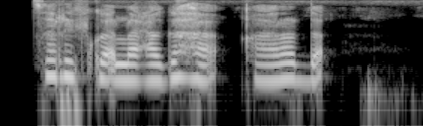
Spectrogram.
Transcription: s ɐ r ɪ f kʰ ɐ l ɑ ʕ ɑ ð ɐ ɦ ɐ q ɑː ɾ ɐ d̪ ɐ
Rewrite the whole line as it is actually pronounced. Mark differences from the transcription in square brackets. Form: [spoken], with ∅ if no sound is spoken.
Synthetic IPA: s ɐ r ɪ f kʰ ɐ l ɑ ʕ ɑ [ɣ] ɐ ɦ ɐ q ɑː ɾ ɐ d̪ ɐ

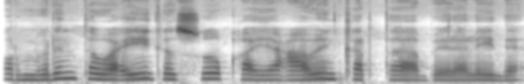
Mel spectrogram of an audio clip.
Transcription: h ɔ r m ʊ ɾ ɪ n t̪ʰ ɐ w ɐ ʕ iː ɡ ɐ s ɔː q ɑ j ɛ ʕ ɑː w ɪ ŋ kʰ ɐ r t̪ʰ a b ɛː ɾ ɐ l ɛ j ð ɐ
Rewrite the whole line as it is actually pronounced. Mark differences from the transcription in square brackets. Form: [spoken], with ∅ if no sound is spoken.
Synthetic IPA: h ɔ r m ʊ ɾ ɪ n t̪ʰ ɐ w [ɑ] ʕ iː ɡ ɐ s [uː] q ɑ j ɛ ʕ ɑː w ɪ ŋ kʰ ɐ r t̪ʰ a b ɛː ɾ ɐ l ɛ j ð ɐ

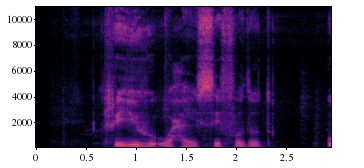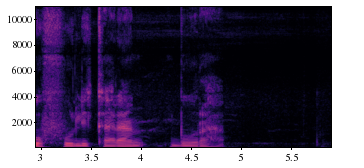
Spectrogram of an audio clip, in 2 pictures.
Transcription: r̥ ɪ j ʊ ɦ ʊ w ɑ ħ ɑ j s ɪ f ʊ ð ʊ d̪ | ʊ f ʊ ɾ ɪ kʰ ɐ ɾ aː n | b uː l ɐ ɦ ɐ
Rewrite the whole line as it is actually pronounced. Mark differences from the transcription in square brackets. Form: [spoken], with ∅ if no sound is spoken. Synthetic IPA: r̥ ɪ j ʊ ɦ ʊ w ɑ ħ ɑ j s ɪ f ʊ ð ʊ d̪ | ʊ f ʊ [l] ɪ kʰ ɐ ɾ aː n | b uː [ɾ] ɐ ɦ ɐ

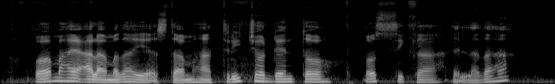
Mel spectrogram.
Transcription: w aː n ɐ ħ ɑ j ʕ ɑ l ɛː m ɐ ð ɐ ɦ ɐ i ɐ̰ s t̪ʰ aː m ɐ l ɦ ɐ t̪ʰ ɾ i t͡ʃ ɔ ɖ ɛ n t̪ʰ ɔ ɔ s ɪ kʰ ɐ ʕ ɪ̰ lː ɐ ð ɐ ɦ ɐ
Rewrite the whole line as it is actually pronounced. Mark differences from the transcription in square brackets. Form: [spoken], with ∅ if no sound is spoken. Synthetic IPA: w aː [m] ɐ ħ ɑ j ʕ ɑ l [aː] m ɐ ð ɐ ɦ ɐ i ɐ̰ s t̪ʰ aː m ɐ [∅] ɦ ɐ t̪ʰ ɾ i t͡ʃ ɔ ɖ ɛ n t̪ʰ ɔ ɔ s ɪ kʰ ɐ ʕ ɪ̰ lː ɐ ð ɐ ɦ ɐ

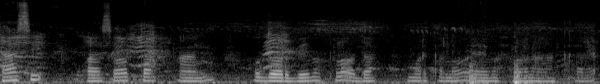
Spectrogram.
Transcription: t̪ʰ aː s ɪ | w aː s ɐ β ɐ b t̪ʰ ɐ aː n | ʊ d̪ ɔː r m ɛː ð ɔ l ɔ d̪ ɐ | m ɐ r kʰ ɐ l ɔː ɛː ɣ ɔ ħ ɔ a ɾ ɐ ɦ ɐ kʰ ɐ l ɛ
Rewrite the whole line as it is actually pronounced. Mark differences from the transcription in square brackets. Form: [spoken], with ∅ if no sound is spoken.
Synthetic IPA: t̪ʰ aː s ɪ | w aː s ɐ β ɐ b t̪ʰ ɐ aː n | ʊ d̪ ɔː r [b] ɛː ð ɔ l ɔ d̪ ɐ | m ɐ r kʰ ɐ l ɔː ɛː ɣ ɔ ħ ɔ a [l] ɐ ɦ ɐ kʰ ɐ l ɛ

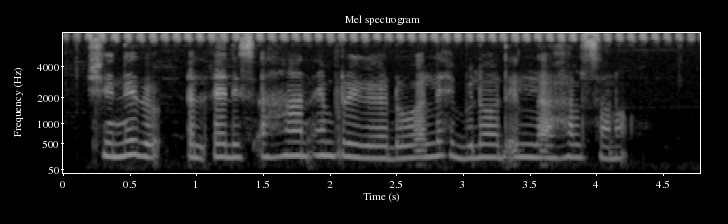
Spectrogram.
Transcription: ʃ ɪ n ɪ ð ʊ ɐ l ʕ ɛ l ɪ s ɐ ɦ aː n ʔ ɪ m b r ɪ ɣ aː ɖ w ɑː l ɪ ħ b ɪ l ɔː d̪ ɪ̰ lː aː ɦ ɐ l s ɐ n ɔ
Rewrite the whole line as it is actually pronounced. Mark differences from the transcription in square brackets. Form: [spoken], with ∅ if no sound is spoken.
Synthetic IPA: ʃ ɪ n ɪ ð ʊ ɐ l ʕ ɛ l ɪ s ɐ ɦ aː n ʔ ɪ m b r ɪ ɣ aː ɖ w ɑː l ɪ ħ b ɪ l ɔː d̪ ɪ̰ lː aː ɦ ɐ l s ɐ n ɔ

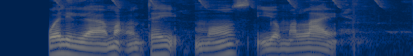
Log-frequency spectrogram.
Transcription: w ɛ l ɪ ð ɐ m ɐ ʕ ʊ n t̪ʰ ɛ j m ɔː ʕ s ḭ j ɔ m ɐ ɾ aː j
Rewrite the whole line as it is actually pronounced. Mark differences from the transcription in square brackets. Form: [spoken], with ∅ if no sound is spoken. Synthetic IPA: w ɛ l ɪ [ɣ] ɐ m ɐ ʕ ʊ n t̪ʰ ɛ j m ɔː [∅] s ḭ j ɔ m ɐ [l] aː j

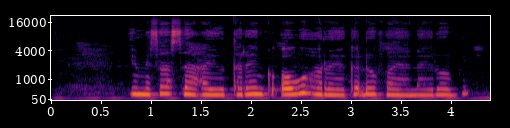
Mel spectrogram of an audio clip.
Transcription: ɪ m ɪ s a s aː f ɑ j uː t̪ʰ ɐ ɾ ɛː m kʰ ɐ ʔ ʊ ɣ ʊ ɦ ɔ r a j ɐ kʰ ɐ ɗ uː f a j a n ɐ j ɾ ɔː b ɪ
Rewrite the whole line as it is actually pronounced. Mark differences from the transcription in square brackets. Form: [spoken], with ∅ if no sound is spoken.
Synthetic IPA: ɪ m ɪ s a s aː [ħ] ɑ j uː t̪ʰ ɐ ɾ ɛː [ŋ] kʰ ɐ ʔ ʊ ɣ ʊ ɦ ɔ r [ɛ] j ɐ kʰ ɐ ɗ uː f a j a n ɐ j ɾ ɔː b ɪ

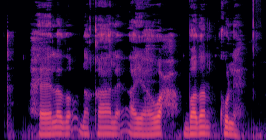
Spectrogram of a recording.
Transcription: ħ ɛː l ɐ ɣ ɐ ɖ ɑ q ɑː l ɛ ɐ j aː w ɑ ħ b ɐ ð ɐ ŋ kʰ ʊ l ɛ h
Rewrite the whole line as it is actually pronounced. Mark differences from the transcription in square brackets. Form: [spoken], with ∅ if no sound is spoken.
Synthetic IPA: ħ ɛː l ɐ [ð] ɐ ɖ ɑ q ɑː l ɛ ɐ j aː w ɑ ħ b ɐ ð ɐ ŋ kʰ ʊ l ɛ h

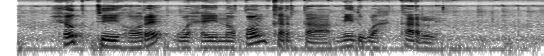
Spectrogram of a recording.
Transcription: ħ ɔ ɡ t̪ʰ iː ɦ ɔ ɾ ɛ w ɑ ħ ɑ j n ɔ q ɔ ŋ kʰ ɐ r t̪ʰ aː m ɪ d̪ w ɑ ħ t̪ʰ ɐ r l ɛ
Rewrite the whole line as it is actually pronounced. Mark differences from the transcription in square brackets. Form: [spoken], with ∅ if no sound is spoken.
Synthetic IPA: ħ ɔ ɡ t̪ʰ iː ɦ ɔ ɾ ɛ w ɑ ħ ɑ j n ɔ q ɔ ŋ kʰ ɐ r t̪ʰ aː m ɪ d̪ w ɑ ħ t̪ʰ ɐ r l ɛ

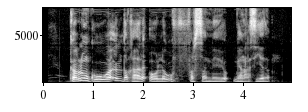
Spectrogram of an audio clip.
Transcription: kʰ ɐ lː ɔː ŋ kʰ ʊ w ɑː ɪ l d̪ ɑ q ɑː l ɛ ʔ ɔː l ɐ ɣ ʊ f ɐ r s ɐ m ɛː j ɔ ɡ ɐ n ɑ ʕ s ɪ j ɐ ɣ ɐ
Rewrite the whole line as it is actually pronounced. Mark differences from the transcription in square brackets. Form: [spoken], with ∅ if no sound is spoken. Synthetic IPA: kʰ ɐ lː [uː] ŋ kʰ ʊ w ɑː ɪ l d̪ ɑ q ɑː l ɛ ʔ ɔː l ɐ ɣ ʊ f ɐ r s ɐ m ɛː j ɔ ɡ ɐ n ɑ ʕ s ɪ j ɐ [ð] ɐ

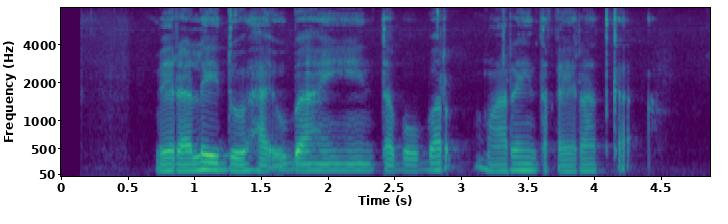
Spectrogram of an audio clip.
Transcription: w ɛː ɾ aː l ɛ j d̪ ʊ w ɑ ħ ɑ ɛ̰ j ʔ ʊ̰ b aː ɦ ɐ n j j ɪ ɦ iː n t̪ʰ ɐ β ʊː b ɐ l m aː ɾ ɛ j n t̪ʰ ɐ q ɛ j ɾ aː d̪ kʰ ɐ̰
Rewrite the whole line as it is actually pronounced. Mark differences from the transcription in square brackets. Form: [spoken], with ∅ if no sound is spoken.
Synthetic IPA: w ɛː ɾ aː l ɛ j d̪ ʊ w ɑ ħ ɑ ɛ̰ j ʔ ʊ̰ b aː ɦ ɐ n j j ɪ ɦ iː n t̪ʰ ɐ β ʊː b ɐ [r] m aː ɾ ɛ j n t̪ʰ ɐ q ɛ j ɾ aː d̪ kʰ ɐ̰

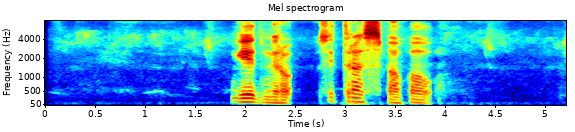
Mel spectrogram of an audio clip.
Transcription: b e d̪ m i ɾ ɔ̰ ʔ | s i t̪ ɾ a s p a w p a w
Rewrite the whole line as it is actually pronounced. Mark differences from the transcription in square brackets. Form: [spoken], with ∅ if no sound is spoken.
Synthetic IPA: [ɡ] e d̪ m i ɾ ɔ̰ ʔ | s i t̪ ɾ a s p a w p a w

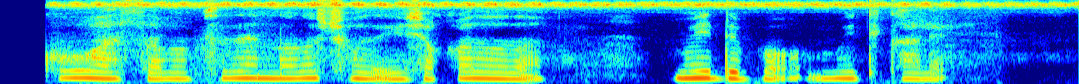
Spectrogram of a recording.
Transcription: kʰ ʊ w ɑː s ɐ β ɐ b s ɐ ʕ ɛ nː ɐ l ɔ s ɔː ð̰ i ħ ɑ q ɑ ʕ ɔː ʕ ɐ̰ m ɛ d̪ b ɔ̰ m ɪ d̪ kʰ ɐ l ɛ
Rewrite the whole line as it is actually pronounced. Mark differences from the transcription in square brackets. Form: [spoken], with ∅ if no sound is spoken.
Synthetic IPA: kʰ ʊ w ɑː s ɐ β ɐ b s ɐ [ð] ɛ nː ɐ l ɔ [ʃ] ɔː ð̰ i [ʃ] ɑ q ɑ [ð] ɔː [ð] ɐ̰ m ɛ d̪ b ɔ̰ m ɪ d̪ kʰ ɐ l ɛ

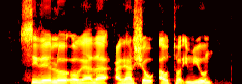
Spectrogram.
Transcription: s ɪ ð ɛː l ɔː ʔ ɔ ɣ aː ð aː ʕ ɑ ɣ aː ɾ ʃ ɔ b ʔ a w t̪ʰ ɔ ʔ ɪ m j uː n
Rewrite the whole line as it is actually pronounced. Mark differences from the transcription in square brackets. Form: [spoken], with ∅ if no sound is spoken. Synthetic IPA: s ɪ ð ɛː l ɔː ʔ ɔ ɣ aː ð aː ʕ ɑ ɣ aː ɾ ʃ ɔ [w] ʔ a w t̪ʰ ɔ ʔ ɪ m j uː n

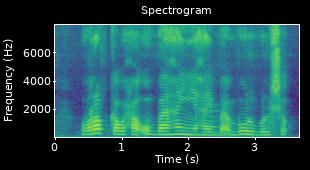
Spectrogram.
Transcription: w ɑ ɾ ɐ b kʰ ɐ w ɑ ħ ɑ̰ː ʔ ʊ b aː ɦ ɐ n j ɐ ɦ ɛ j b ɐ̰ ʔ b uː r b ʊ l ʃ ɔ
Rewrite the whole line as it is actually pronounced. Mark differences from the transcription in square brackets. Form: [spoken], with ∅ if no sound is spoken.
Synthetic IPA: w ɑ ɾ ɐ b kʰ ɐ w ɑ ħ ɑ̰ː ʔ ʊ b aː ɦ ɐ n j ɐ ɦ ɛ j b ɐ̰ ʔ b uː [l] b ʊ l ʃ ɔ

